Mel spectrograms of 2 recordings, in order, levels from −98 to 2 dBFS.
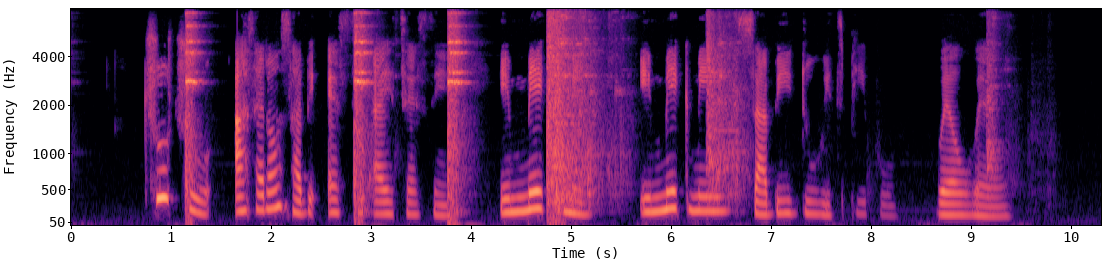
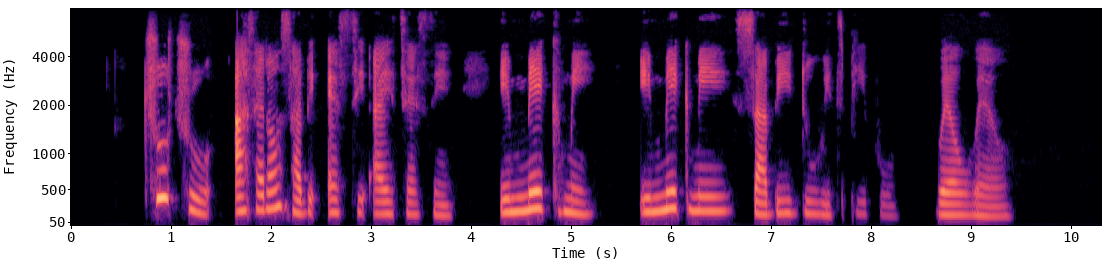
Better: second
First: background sound (Shatter); 3 dB below the speech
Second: none

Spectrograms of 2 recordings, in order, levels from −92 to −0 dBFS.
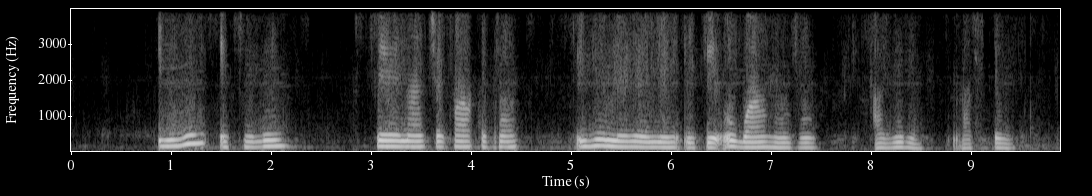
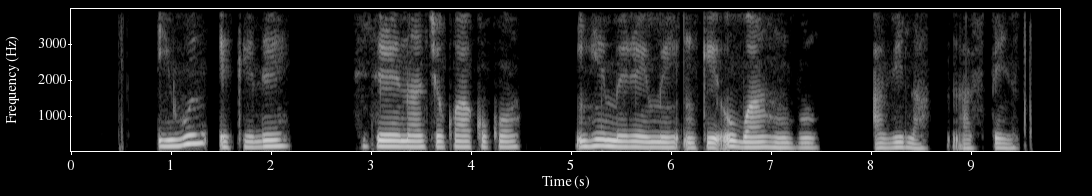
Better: second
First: noise reduction (neural separator model SepFormer DNS4)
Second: none

